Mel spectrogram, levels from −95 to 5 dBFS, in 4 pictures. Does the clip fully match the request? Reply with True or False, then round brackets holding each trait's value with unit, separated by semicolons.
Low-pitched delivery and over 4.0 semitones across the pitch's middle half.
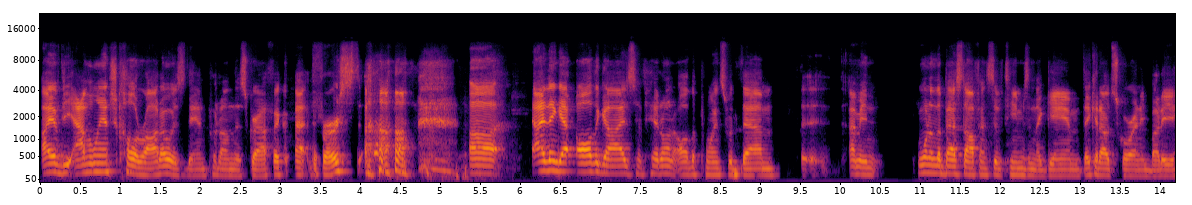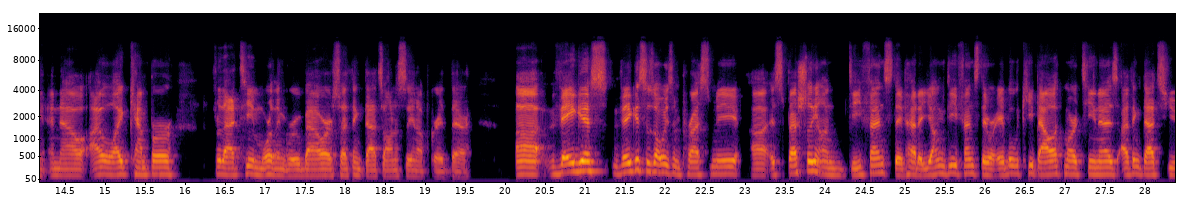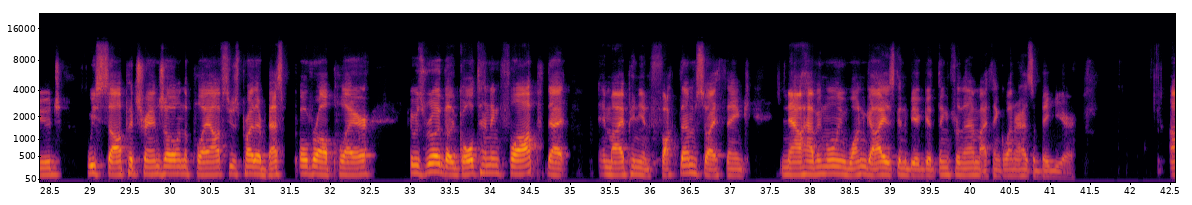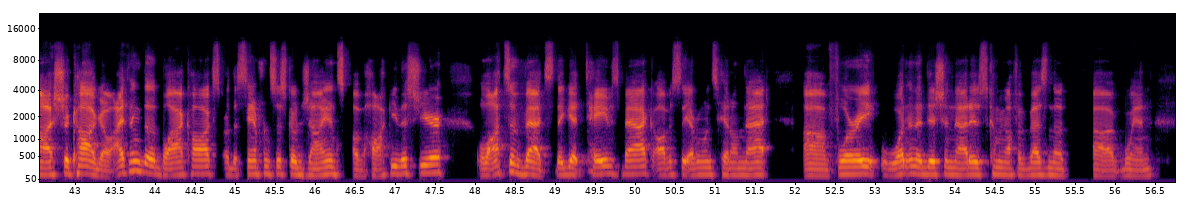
False (130 Hz; 3.1 semitones)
